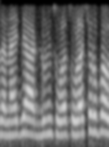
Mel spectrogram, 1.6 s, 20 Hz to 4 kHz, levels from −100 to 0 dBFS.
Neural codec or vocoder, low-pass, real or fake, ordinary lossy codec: none; 3.6 kHz; real; none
